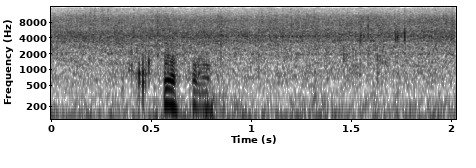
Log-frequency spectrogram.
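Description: Steady sizzling hiss of food frying in a skillet over a campfire, with the fire's crackle. A brief faint vocal sound about half a second in.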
